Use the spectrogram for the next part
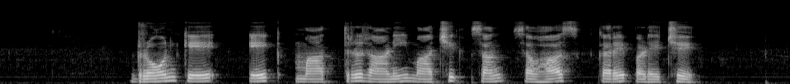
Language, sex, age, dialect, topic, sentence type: Maithili, male, 18-24, Eastern / Thethi, agriculture, statement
